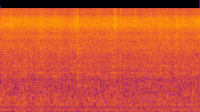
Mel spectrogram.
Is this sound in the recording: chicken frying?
yes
